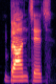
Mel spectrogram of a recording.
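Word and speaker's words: branches: यानी कोई भी वर्ड हो लास्ट में इएस आया ना तो उसको ज्यादातर ज पढ़ते हैं। यह ध्यान रखिएगा। ठीक है? इसका मैं प्रोसेस लिख देता हूं। ब्रांचेज तो ब्रा या ना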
